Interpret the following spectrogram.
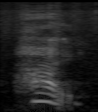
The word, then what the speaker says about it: high: 저번 시간에 배웠던 G랑 H를 묶어서 쓰면 묵음이 되거나 또는 우리가 배웠던 어떤 소리? F 소리로 변하기도 합니다. 라고 해요. 그래서 high, night, lap, lop 이렇게.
